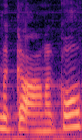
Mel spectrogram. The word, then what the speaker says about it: McGonigle: So left to right, we have Justin McGonigle. Did I pronounce that right?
